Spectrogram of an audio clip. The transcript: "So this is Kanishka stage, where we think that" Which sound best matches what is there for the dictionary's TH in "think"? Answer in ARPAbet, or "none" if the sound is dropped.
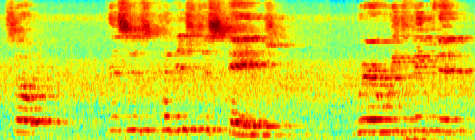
TH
